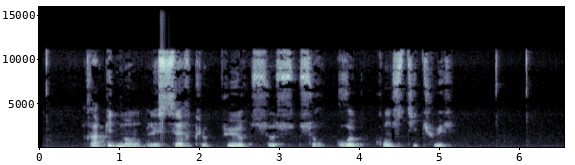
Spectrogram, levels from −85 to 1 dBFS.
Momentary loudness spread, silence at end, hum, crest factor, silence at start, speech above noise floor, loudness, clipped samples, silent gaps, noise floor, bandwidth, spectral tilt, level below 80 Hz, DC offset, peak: 20 LU; 1.45 s; none; 20 dB; 0.1 s; 30 dB; -16 LUFS; under 0.1%; none; -48 dBFS; 16 kHz; -3 dB/octave; -62 dBFS; under 0.1%; 0 dBFS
